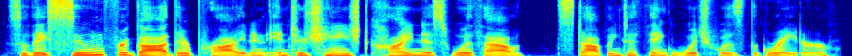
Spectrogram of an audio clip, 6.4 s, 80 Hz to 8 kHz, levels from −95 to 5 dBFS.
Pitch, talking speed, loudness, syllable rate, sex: 190 Hz, 160 wpm, -20 LUFS, 4.5 syllables/s, female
